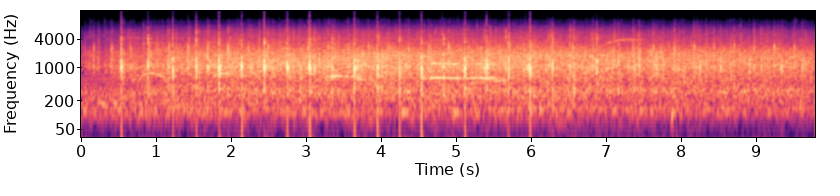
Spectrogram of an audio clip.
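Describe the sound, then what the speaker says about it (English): Graduates at an autumn university convocation give their families and friends a warm round of applause, a dense, sustained ovation from a large hall crowd with sharp individual claps standing out throughout, loud and continuous. "turn around, face your family and friends, and give them a warm round of applause for supporting your journey"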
